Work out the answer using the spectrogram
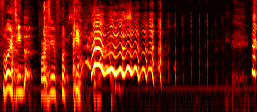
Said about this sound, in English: Ran into a vicious loop of coughing and then hiccuping and then just did it again.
